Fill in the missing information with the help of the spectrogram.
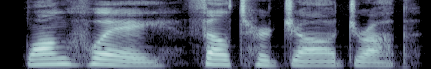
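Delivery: plain reading voice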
